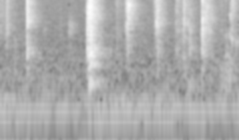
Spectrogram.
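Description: Plastic dipping-sauce cup being pried at and its stiff peel-off lid worked open, giving several short crackles and clicks, the loudest about a second in.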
